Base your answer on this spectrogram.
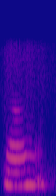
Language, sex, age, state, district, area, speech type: Odia, female, 60+, Odisha, Gajapati, rural, conversation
